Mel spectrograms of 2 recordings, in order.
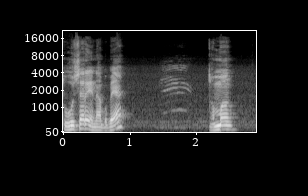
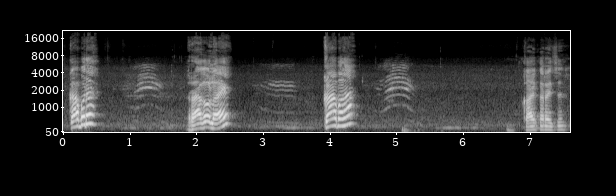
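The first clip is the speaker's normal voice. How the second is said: high, coaxing sing-song to a sulking cat; pet baby talk; 12 semitones higher than usual. Acted. Owner coaxing his sulking cat, high baby talk. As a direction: sweet-talk the pet out of its sulk, pitched high.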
